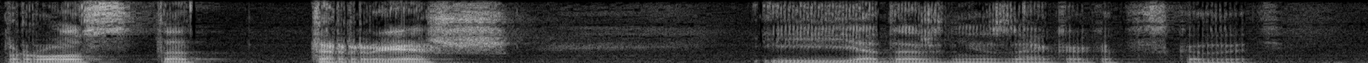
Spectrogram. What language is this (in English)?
Russian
